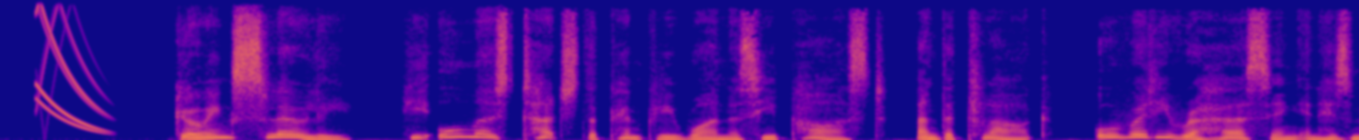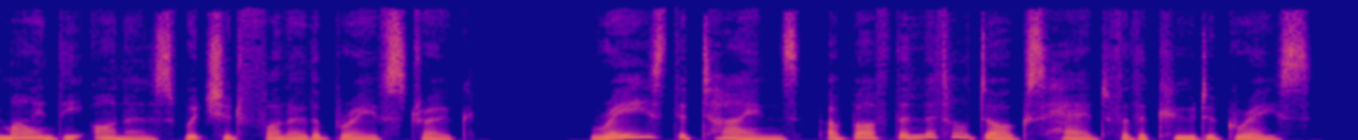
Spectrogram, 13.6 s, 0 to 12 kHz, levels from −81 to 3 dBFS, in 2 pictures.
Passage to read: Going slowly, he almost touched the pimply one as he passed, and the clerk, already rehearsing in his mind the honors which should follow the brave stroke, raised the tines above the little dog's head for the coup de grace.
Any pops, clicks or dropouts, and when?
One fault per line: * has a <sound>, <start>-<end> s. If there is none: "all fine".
* has a chirp, 0.2-0.6 s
